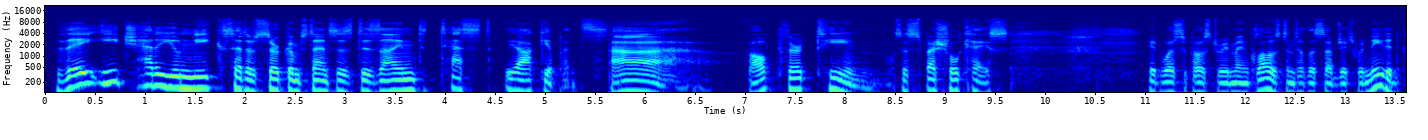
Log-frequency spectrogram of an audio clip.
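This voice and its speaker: Pompous American President, bright forceful voice. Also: male voice, medium pitch. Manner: pompous, blustering politician's delivery, theatrical. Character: pompous, deluded older male President of post-war United States. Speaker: voice actor in a video game. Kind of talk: acted video game character dialogue.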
